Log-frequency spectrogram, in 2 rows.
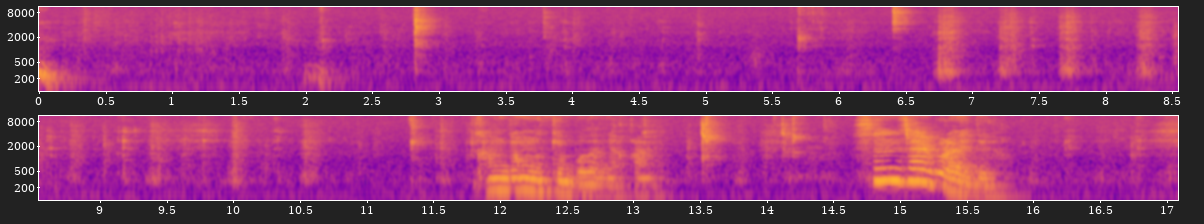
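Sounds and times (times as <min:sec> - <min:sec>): crunchy chewing: 0:00.6 - 0:11.8, 0:15.9 - 0:17.0.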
